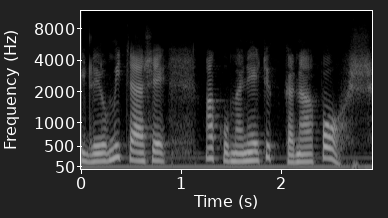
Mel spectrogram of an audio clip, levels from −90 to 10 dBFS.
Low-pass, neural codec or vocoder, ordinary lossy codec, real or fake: none; none; none; real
